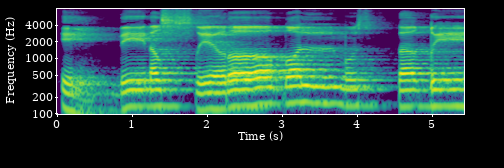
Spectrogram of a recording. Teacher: Ha ini ha besar, jadi dia tempat keluarnya atau makhrajnya dari tenggorokan paling jauh atau aqsal halqi.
